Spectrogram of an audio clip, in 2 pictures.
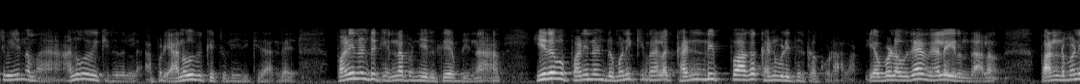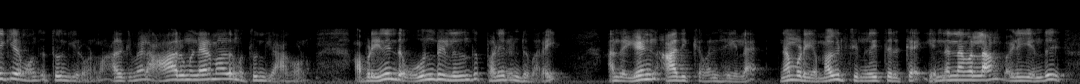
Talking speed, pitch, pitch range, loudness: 140 wpm, 200 Hz, 175-220 Hz, -24 LUFS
